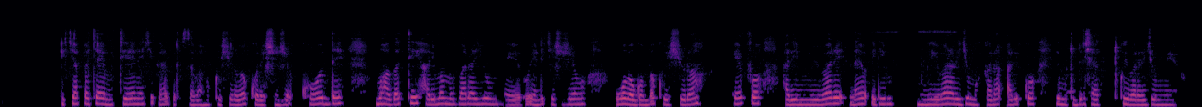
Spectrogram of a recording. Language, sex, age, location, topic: Kinyarwanda, female, 25-35, Huye, finance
